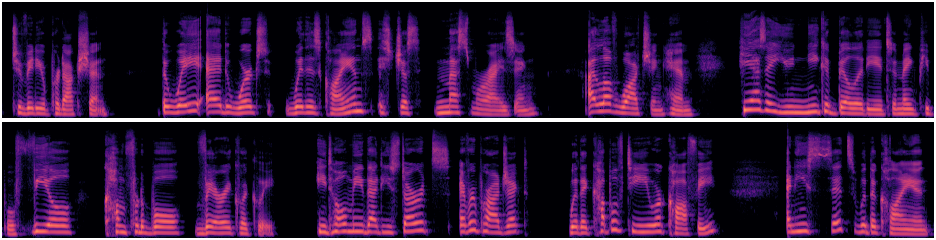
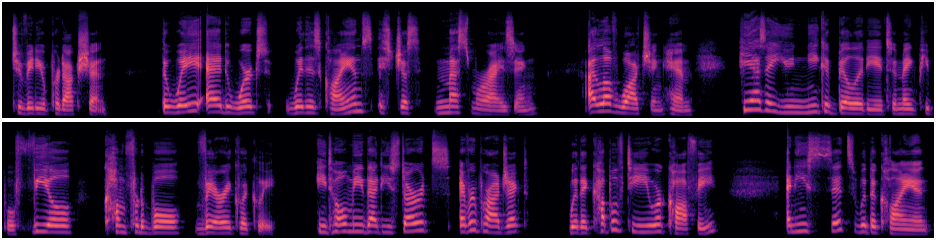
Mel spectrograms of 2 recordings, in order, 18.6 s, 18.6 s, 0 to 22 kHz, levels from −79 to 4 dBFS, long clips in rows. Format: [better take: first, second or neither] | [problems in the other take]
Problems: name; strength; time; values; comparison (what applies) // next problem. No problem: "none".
first | thin; very; fading below 450 Hz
